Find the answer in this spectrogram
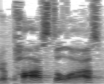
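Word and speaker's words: apostolos (ἀπόστολος): Actually, they pronounced it apostolos, but it's the same word.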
